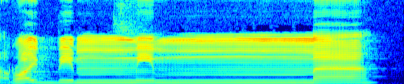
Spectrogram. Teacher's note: mim syaddah dan juga nun syaddah, yang mana kita kena lamakan dia dengungan dia dalam dua harakat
